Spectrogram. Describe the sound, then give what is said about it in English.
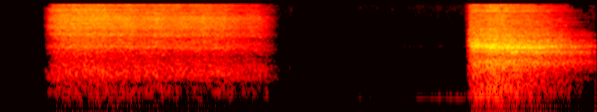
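A long, steady deep breath drawn in, a brief pause of silence, then a forceful, airy exhale that slowly fades out. No one speaks. “That said, please take a deep breath and then let it out.”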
